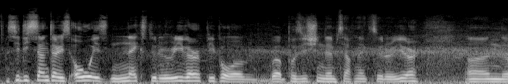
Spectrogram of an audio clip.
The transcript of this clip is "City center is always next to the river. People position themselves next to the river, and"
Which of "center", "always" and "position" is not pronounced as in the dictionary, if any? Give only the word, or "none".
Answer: none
